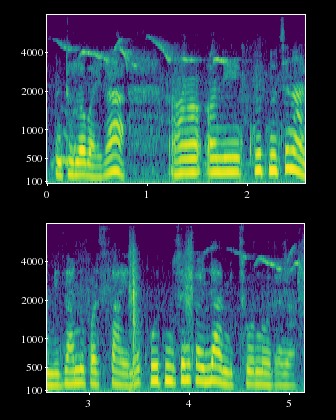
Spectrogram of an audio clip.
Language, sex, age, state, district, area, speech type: Nepali, female, 18-30, West Bengal, Alipurduar, rural, spontaneous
